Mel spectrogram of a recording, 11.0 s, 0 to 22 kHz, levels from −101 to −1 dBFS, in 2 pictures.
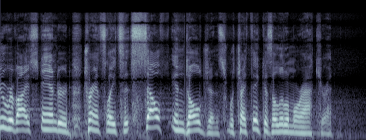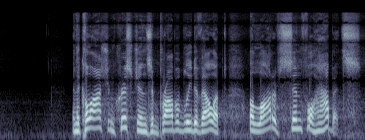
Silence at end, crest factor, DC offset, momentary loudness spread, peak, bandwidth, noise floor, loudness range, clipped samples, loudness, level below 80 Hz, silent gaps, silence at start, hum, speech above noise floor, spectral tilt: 0.1 s; 18 dB; under 0.1%; 8 LU; -8 dBFS; 16 kHz; -74 dBFS; 5 LU; under 0.1%; -25 LUFS; -64 dBFS; none; 0 s; none; 49 dB; -4.5 dB/octave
